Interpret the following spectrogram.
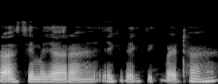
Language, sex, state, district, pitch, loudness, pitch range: Hindi, male, Uttar Pradesh, Ghazipur, 115 Hz, -19 LUFS, 110-125 Hz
